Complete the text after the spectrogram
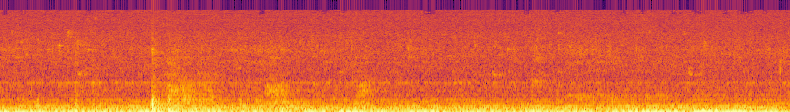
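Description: Plastic pieces click softly as they are pulled from a packet.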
